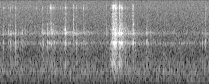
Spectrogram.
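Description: Near silence, broken a little over a second in by one brief crinkle of a foil trading-card pack wrapper being handled.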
